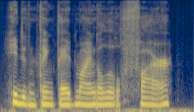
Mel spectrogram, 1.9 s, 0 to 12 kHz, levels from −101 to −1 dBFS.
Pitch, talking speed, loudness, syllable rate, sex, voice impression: 160 Hz, 245 wpm, -19 LUFS, 5.4 syllables/s, female, very feminine, slightly old, very thin, tensed, weak, bright, very hard, very clear, fluent, slightly raspy, very cute, very intellectual, very refreshing, sincere, very calm, very friendly, very reassuring, very unique, very elegant, slightly wild, slightly sweet, lively, kind, slightly modest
